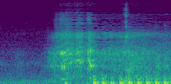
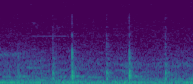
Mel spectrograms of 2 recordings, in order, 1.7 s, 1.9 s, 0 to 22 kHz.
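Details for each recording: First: Honda Blade 125 FI, starter only clicking: with starter relay bypassed, starter spins briefly and engine catches at once into an even steady low thump; clicking starter relay found faulty, normal start and idle. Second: Honda Blade 125 FI, starter won't crank: sharp dry clicks two to three a second with no cranking; circuit active, starter motor or bendix suspected; faulty starter relay.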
